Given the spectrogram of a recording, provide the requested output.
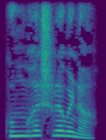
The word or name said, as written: ಕುಂಭಶ್ರವಣ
